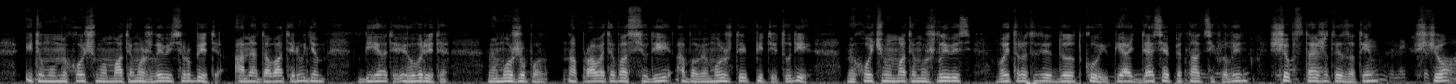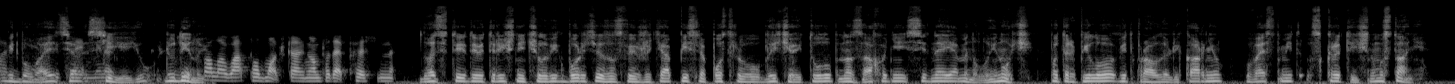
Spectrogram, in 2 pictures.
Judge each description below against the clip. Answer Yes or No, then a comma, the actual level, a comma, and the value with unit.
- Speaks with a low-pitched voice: No, medium, 145 Hz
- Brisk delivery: No, average, 140 wpm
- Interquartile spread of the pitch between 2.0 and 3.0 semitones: Yes, narrow, 2.4 semitones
